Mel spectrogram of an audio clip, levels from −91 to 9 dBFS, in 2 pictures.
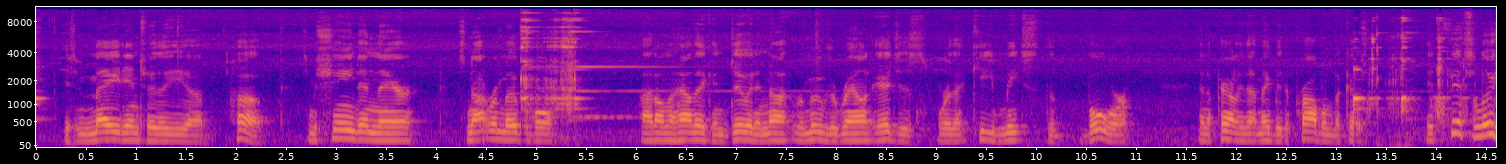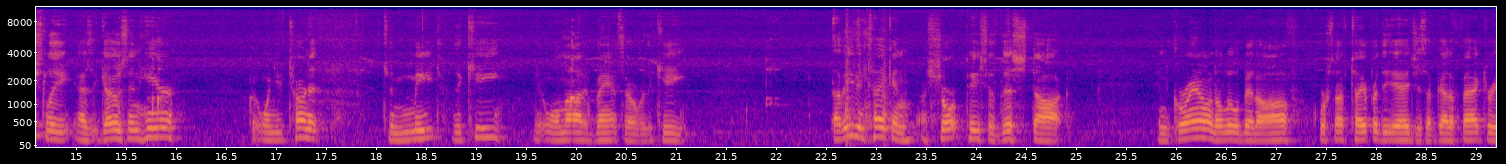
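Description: No technical fault can be heard anywhere in this audio. Nothing in it calls for a time, a value or a cause to be given.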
